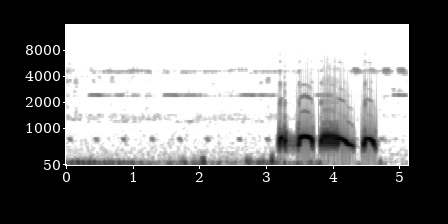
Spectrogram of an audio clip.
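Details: Spotted dove calling rivals to make them sing: after quiet low thumps, a burst of loud, hollow coos, three phrases with one drawn-out falling note in the last two seconds.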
